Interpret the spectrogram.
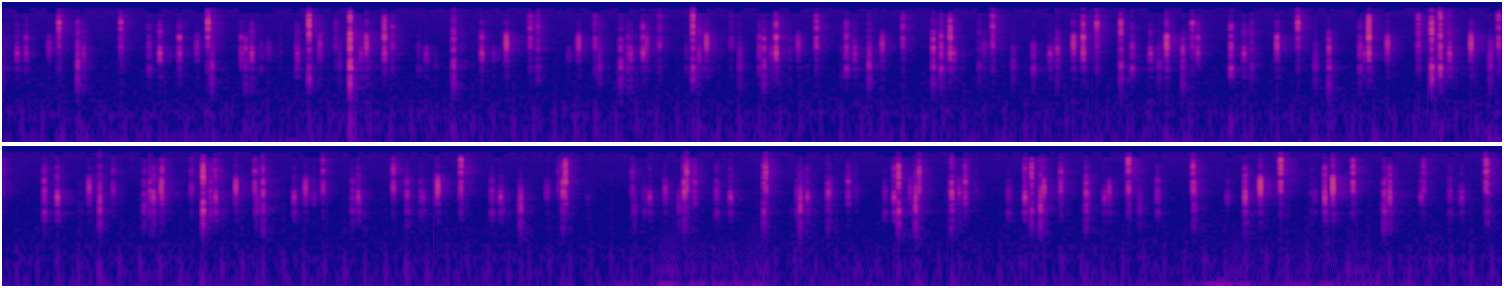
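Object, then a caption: Smartphone in clear plastic case. An iPhone in a small, solid clear plastic MagSafe case is held in both hands while long natural nails tap and scratch the case back. Many quick, sharp clicks arrive at an uneven pace over a low, steady hum, and a denser patch of scratching swells partway through.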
